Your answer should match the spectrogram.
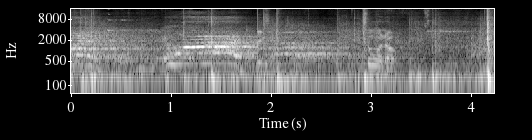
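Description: Basketballs bouncing on a hardwood gym floor, several separate thuds, with players' voices calling across the court.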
